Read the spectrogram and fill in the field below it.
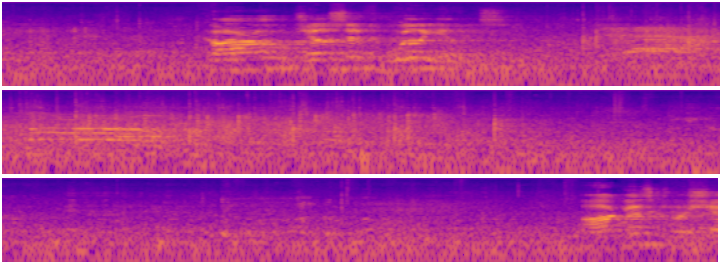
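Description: A man speaks briefly in a large echoing hall.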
